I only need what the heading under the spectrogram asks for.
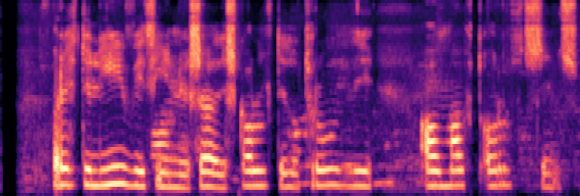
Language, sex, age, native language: Icelandic, male, 13, Icelandic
